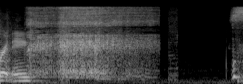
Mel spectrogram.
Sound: whispers; hisses

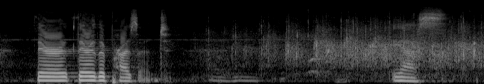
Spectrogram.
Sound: applause

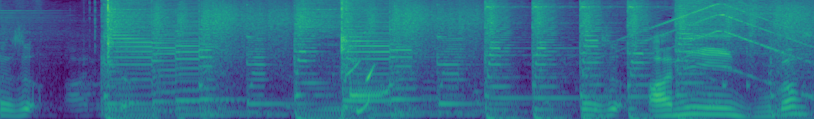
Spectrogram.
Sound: bonk

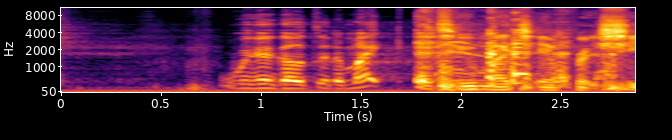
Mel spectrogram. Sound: audience and host laughing; laughing

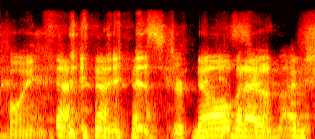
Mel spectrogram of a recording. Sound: both laugh

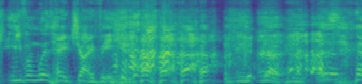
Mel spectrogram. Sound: men laughing

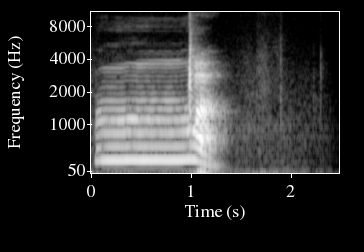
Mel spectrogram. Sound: kissing sound

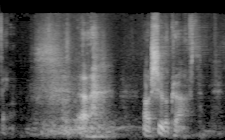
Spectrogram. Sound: audience laughs

